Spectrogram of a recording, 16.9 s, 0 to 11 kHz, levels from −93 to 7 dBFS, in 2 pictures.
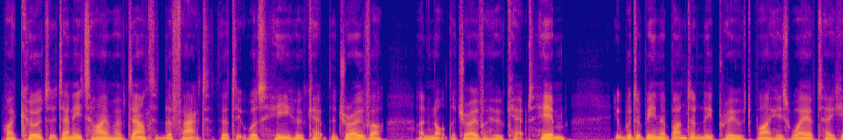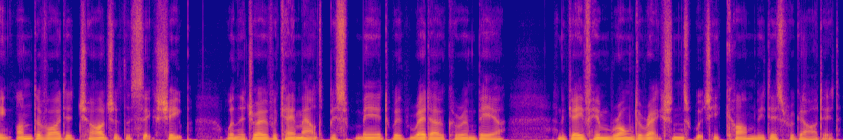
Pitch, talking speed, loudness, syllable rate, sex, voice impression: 110 Hz, 220 wpm, -20 LUFS, 5.6 syllables/s, male, very masculine, very adult-like, slightly muffled, sweet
